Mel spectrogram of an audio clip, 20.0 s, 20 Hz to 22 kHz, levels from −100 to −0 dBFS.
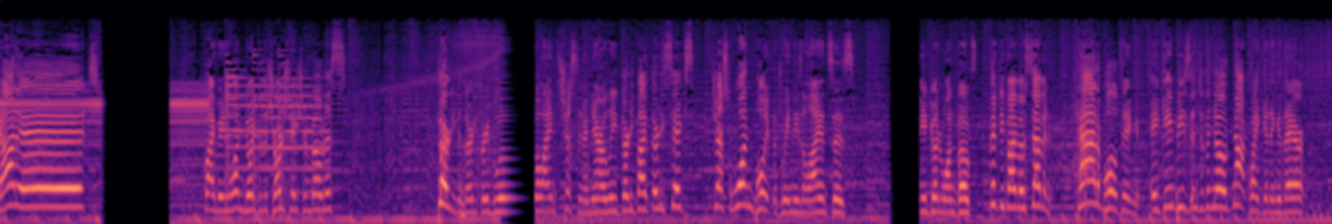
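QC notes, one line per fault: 1.51–2.56 s and 7.52–8.04 s, call audio freeze: the last sound trails off as a fading buzz into silence, then resumes where it stopped. Likely delayed packets emptied the jitter buffer, inserting gaps of about 1.03 s and 0.5 s with nothing lost.
13.34–13.81 s, long network dropout: the sound fades into about 0.4 s of silence, and about 0.46 s of audio is skipped when it returns, likely from packets that never arrived.
13.84–19.97 s, jitter buffer speed-up: playback runs at 108% speed at unchanged pitch and sounds hurried, as the receiver trims pitch-period slices, roughly half a second in all, to reduce the built-up delay.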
